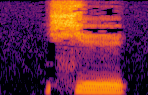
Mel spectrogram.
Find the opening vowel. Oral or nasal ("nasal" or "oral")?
oral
